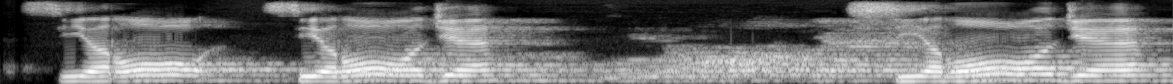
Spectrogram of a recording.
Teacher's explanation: tebalkan ya hurufnya tebal rnya dibaca tebal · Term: ra'nya dibaca tebal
